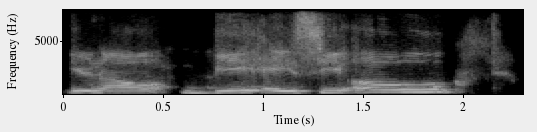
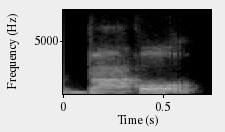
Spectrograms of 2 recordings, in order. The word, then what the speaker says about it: Baco: So like the same my name, BACO. Indonesian call me Baco, but actually pronounced into English, Mr. Bako.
